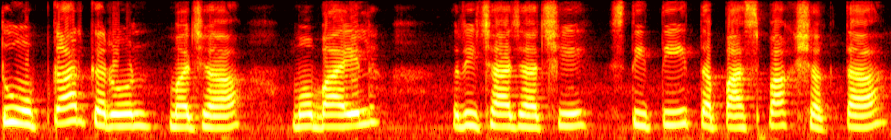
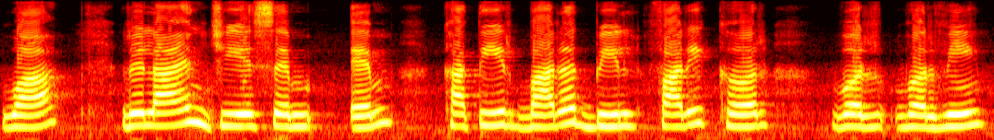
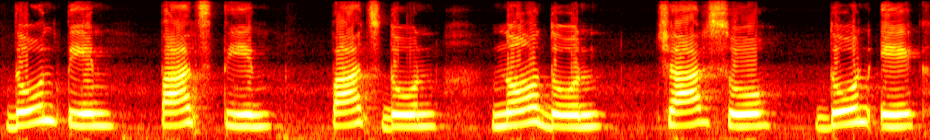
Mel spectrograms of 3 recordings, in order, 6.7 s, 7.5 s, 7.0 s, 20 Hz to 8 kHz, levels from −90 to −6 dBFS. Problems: none marked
